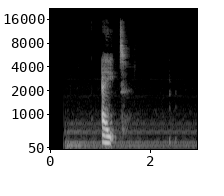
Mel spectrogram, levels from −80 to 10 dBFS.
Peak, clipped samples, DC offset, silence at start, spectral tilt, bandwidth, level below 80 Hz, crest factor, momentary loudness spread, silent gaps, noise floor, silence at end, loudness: -2 dBFS; under 0.1%; under 0.1%; 0.35 s; -4.5 dB/octave; 16 kHz; -52 dBFS; 20 dB; 27 LU; none; -46 dBFS; 1.45 s; -16 LUFS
